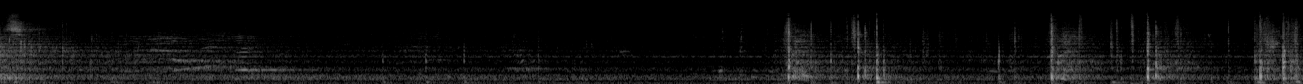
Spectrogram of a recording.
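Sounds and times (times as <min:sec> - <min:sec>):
tennis ball bouncing on court: 0:07.8 - 0:09.0, 0:10.4 - 0:13.0
rackets striking tennis ball: 0:07.8 - 0:09.1, 0:10.4 - 0:13.0.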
